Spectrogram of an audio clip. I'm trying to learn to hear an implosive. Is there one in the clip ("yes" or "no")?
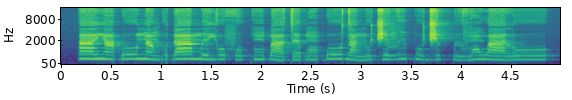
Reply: yes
